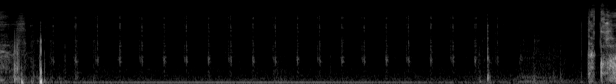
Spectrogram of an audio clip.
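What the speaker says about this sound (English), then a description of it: "The clock is working." The repaired dashboard clock of a 1969 Mercedes 280SE ticks in an even, rapid rhythm, close and clear over a low hum, with a few knocks and handling noises at the start and end.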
